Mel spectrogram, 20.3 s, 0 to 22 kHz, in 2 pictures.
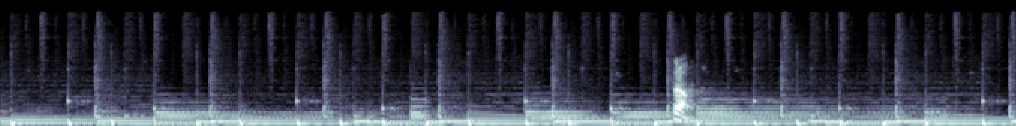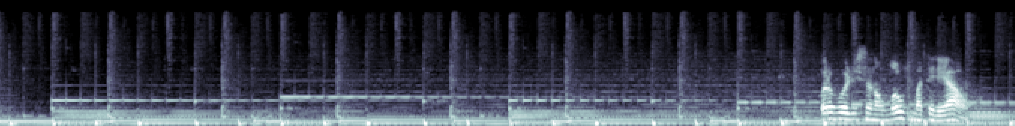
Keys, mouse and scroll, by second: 4.4-6.4 drag, 6.4 alt+s, 13.8-15.7 drag, 17.9-19.7 drag.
